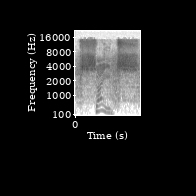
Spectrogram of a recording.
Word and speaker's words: Seitz: Then a miss by Blake Sites. No relation to JSU's athletic director Greg Sites, though they do spell it the same way, SEITZ, but no relation.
